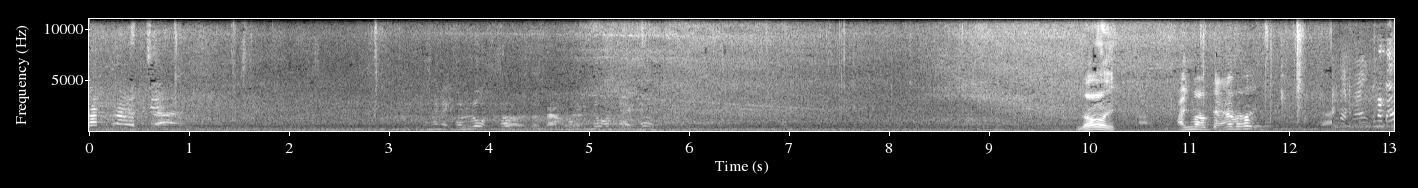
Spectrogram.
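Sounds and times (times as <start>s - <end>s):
low outdoor rumble: 0.0s - 8.7s
people talking indistinctly: 3.4s - 6.1s.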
